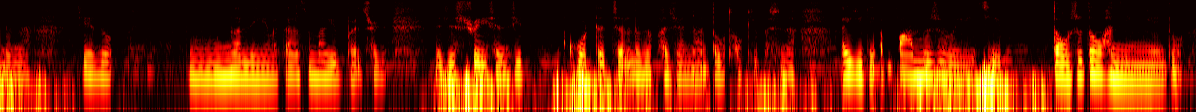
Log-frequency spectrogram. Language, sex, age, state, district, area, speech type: Manipuri, female, 18-30, Manipur, Chandel, rural, spontaneous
